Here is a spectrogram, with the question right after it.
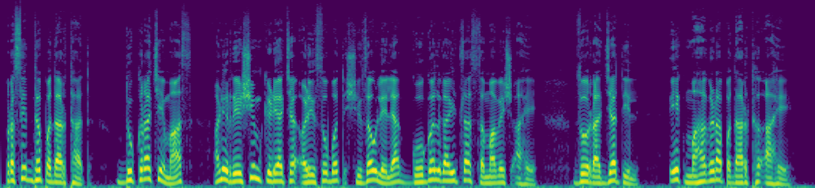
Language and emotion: Marathi, neutral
